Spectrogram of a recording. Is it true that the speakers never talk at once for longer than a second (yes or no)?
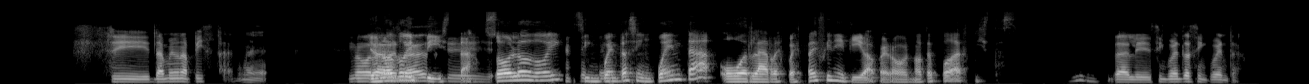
no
